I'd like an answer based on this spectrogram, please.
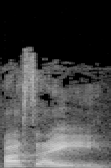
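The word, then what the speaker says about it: açaí: Acai, thank you.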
